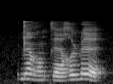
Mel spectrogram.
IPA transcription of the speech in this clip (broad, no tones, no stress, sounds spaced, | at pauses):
ɖ ɛ̃ ʁ ũ k ɛ ʁ y ɳ ɛ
